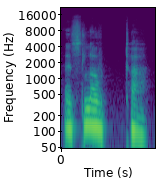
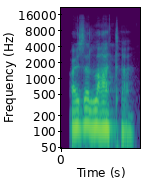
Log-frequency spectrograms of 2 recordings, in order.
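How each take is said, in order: First: "Lota" said as LOH-tuh, long o; "Lota" with a long o as in boat. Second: "Lotta" said as LAH-tuh, open short a. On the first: Streamer testing the name aloud, "Lota" with a long o. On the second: Streamer asking chat about the name, "Lotta" with an open short a. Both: Shown as a demonstration. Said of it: "Is it Lotta or Lota?".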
